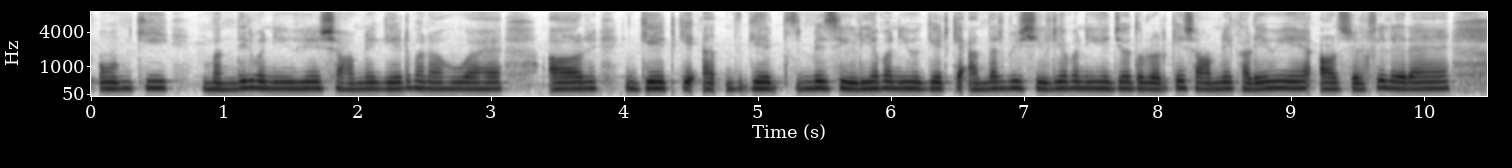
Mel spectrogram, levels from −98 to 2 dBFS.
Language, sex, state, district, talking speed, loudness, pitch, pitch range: Hindi, female, West Bengal, Purulia, 210 wpm, -15 LUFS, 185 Hz, 180-190 Hz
